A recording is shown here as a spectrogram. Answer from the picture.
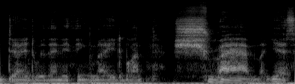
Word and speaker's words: SRAM: Yes, it's not SRAM, it's not SRAM, it's not SRAM, it is SRAM. So sh as in shut up, sh as in shh, there's something coming, am as in I am a YouTuber. So you put those two together and you get, well, you've got to add the R somewhere. So R as in row your boat ashore.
